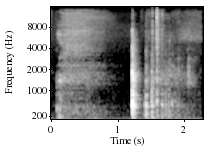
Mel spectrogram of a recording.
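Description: Handling noises: a faint breathy hiss, then a sharp knock about a second in, followed by a few light clicks.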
